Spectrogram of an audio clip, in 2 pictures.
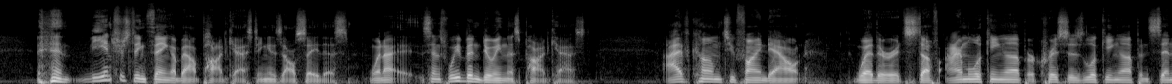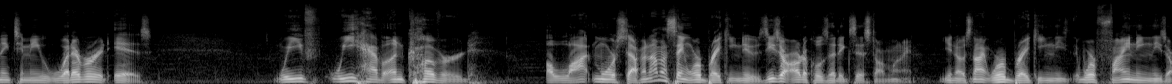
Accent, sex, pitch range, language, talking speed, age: American, male, 85-115 Hz, English, 185 wpm, 40-59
